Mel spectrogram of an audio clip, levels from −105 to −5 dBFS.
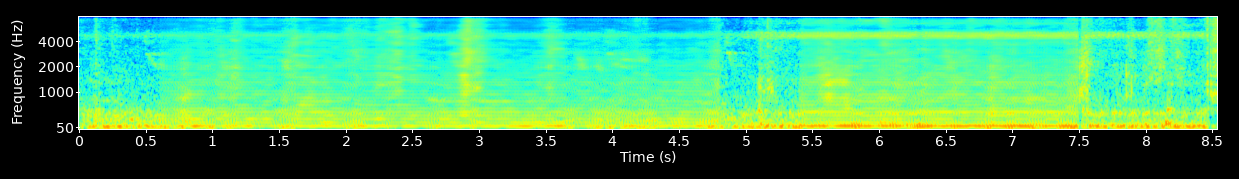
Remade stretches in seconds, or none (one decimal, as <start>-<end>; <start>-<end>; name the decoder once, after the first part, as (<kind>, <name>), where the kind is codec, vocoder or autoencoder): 0.6-4.8 (vocoder, Vocos); 5.4-7.5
